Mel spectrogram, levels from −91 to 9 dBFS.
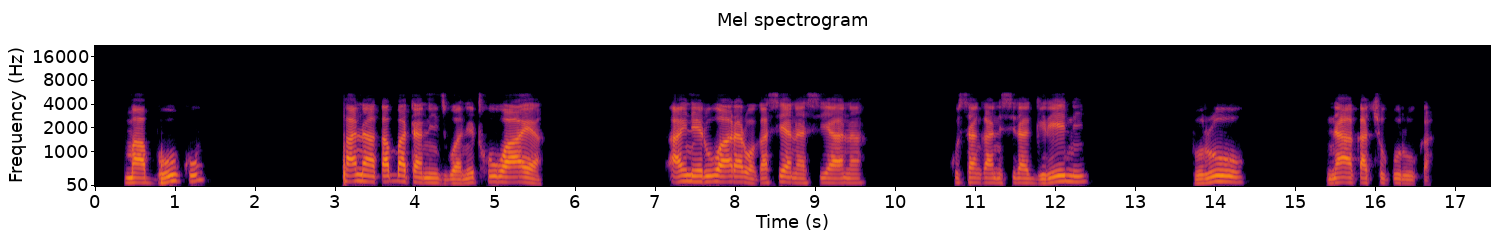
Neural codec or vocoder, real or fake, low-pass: vocoder, 22.05 kHz, 80 mel bands, Vocos; fake; 5.4 kHz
